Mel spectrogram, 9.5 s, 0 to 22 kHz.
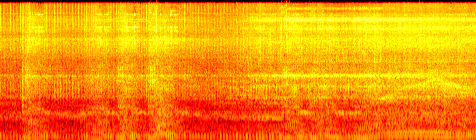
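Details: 2013 Honda SH150i scooter engine after repairing a new knock (broken spark plug was found): a few catches, possibly from cleaning fluid in the intake manifold, then an even, quick putter at idle with no ticking or knocking. Healthy.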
